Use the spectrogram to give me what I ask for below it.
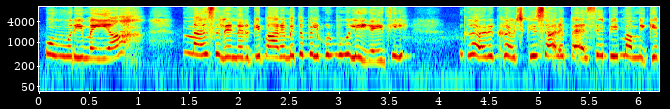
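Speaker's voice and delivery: high, fretful oh my mother; wife panicking over forgotten gas cylinder; panicked dismay. Acted. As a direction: wail in sudden dismay.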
